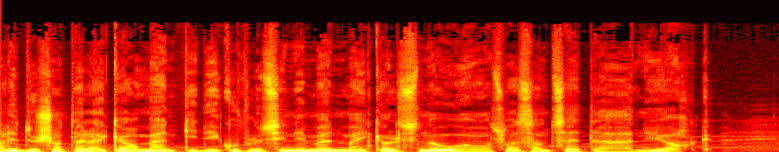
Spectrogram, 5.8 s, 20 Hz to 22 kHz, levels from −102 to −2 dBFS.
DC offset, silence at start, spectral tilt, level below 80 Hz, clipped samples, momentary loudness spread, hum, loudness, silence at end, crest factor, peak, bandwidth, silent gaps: under 0.1%; 0 s; -5.5 dB/octave; -70 dBFS; under 0.1%; 10 LU; none; -20 LUFS; 0.55 s; 16 dB; -4 dBFS; 18.5 kHz; none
